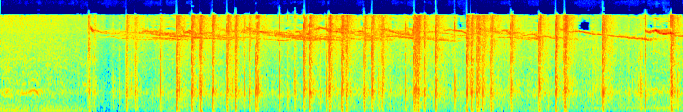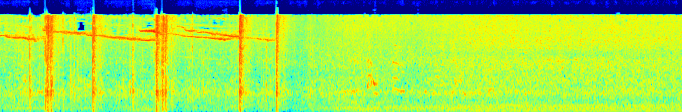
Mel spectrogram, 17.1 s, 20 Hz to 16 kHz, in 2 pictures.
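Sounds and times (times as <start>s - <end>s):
high descending whistles: 1.1s - 12.2s.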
